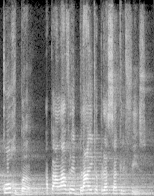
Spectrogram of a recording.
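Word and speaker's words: קרבן: E ele quando vai falar sobre a palavra sacrifício lá no Antigo Testamento, ele diz o seguinte: "A palavra para sacrifício é pronunciada corban".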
